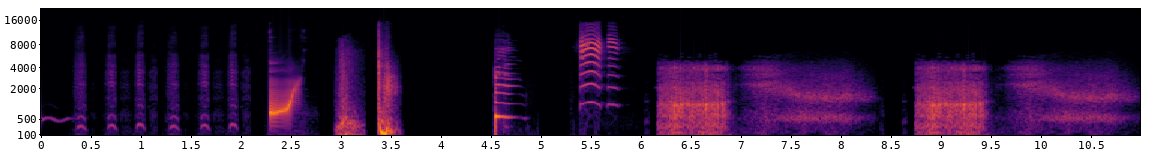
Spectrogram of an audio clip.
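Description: A string of cartoon comedy sound effects. First come light ticks about four a second, then a quick rising whistle, two thuds, a click and a boing that falls in pitch. Near the end there are two pairs of raspy rushes, each a loud one followed by a softer, longer one.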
